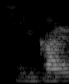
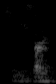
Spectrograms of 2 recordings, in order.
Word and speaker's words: sulci: So both correct, gyri or gyri, sulci or sulci, both are correct.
